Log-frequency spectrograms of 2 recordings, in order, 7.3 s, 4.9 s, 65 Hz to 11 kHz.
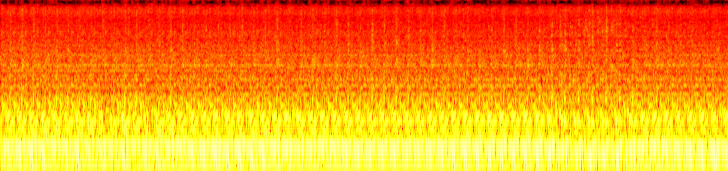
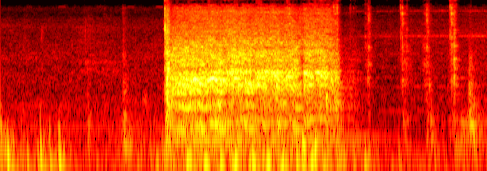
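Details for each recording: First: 1970 Ford Falcon, freshly budget-rebuilt 5.0 V8, cold, on open shorty headers, cold oil pressure about 70–80. Steady, even idle with a smooth low pulse, no ticks or knocks; starts easily, no weird noises, healthy. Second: 1970 Ford Falcon with a budget-rebuilt 5.0 and AOD, first start attempt: the starter spins the engine in a steady churning rhythm for under two seconds, never catches, then quits. It cranks but won't fire.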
